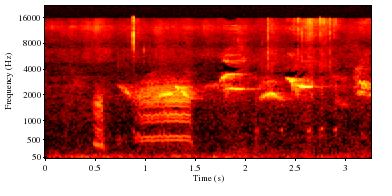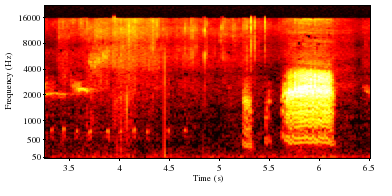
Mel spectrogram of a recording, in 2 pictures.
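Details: A male tuxedo Japanese quail, filmed singing in a garden with the hens, gives a loud, harsh, buzzy burst near the end, after softer clucks and chirps likely from the hens nearby.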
